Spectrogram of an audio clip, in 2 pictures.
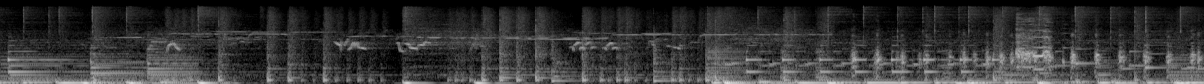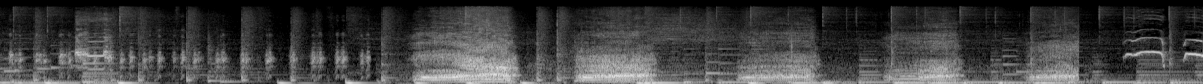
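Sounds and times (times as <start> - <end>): music with drum beat: 0.0 - 24.0
chickens clucking: 8.5 - 16.0
loud rough chicken calls: 9.9 - 10.6, 12.7 - 18.6, 19.4 - 20.2.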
